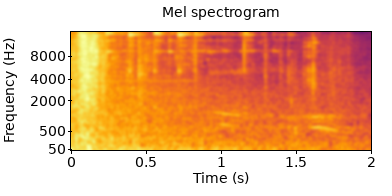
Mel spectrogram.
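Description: A gunshot rings out close by and echoes away.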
